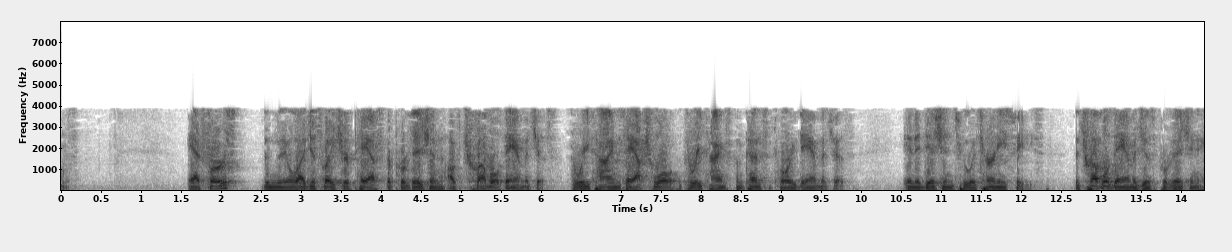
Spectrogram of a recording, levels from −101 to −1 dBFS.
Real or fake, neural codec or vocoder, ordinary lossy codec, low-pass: real; none; AAC, 16 kbps; 7.2 kHz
